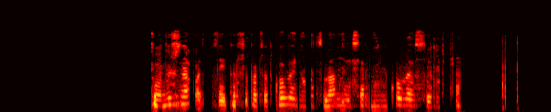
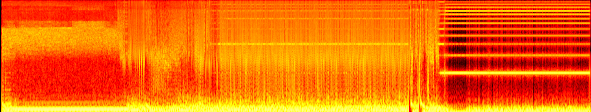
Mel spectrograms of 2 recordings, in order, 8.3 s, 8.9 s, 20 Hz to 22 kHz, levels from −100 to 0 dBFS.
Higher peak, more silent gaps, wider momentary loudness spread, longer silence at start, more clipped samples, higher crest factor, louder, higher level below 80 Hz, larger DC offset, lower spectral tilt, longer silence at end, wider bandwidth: second, -16 dBFS vs -4 dBFS; first, 2.86-2.90 s, 3.07-3.18 s, 3.74-3.78 s, 4.09-4.14 s, 4.60-4.65 s, 5.82-5.88 s, 6.67-6.76 s vs none; first, 21 LU vs 3 LU; first, 2.3 s vs 0.05 s; neither; first, 28 dB vs 10 dB; second, -43 LUFS vs -15 LUFS; second, -80 dBFS vs -20 dBFS; neither; first, -4.5 dB/octave vs -3 dB/octave; first, 1.35 s vs 0 s; second, 8.2 kHz vs over 20 kHz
